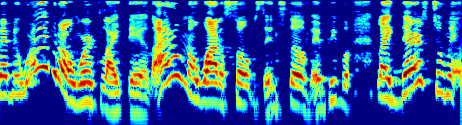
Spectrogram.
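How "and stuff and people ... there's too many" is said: normal talking voice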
